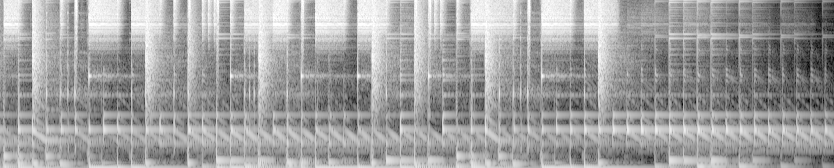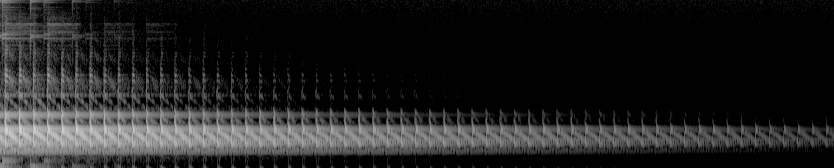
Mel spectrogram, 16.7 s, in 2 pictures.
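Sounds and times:
808 drum beat: 0:00.0 - 0:08.0.

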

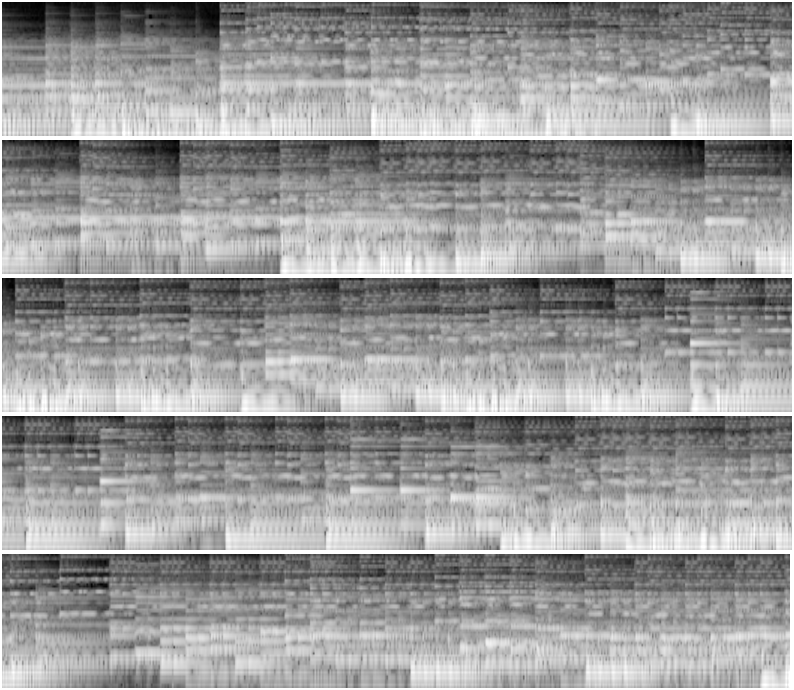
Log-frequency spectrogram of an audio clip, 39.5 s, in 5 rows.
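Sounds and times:
emotive fugue: 0:00.1 - 0:39.4.

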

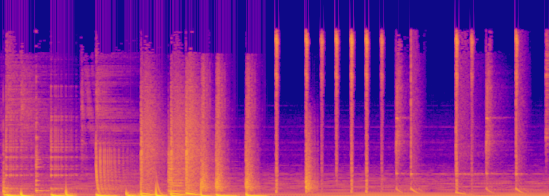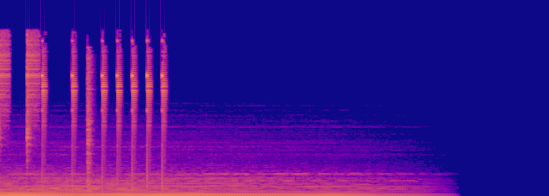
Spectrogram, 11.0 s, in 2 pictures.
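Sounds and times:
drum machine: 0:00.0 - 0:07.2.

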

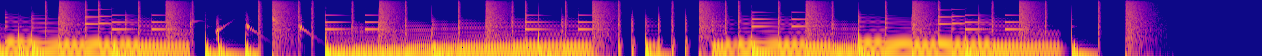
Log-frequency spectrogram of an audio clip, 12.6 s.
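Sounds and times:
funk music on OPL3 FM synthesis chip: 0:00.0 - 0:02.6, 0:03.2 - 0:10.7.

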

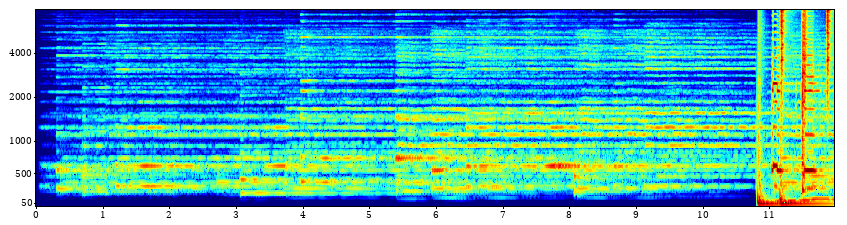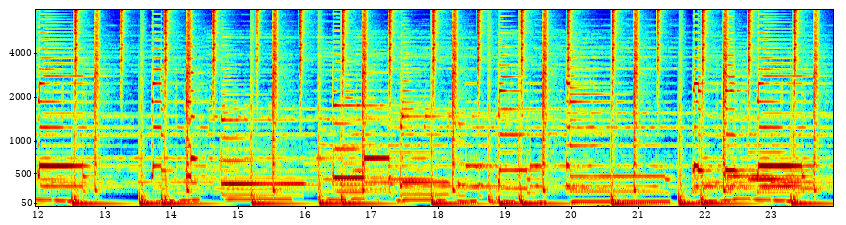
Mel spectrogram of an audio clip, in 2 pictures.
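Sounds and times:
jazz music: 0:10.9 - 0:23.9.

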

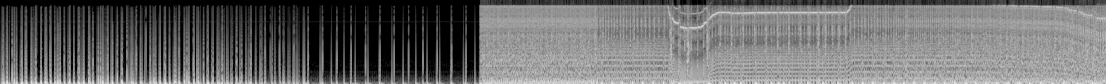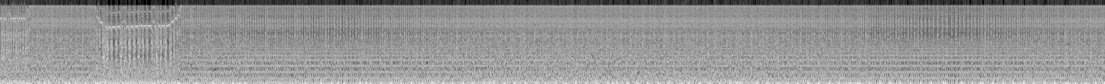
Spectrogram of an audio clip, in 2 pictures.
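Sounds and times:
circuit bent handheld game console noise: 0:00.5 - 0:22.1.

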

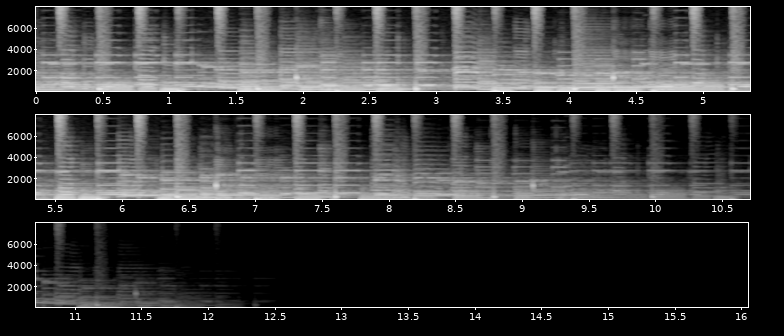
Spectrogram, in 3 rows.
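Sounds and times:
fretless bass funk: 0:00.0 - 0:10.6.

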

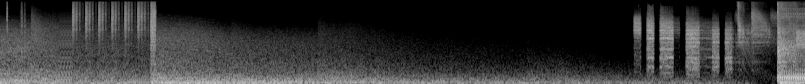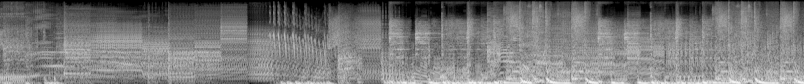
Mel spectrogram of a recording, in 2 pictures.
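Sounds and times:
electronic music at 230 bpm: 0:00.0 - 0:01.6, 0:06.4 - 0:16.0.

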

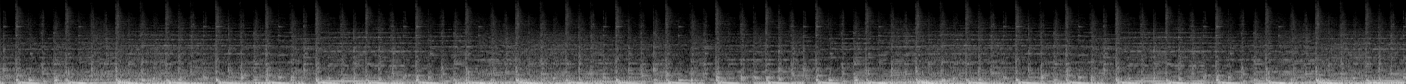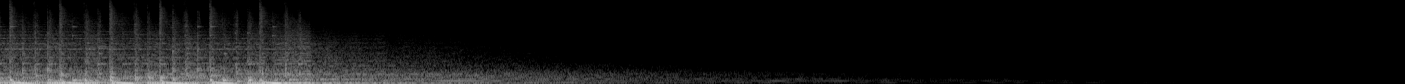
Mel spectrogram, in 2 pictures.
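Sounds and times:
drum song: 0:00.0 - 0:17.2.

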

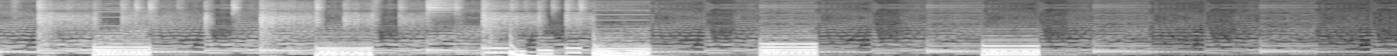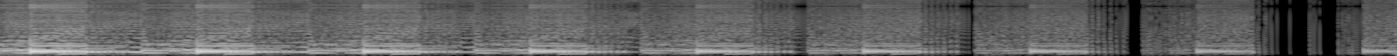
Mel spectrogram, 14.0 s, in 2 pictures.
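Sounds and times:
song with delay effect: 0:00.0 - 0:07.4.

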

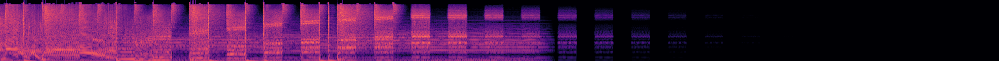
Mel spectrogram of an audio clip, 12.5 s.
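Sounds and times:
dubstep music: 0:00.0 - 0:07.0.

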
